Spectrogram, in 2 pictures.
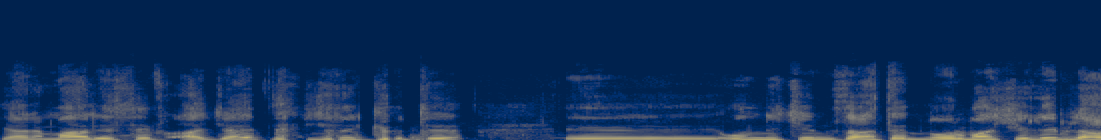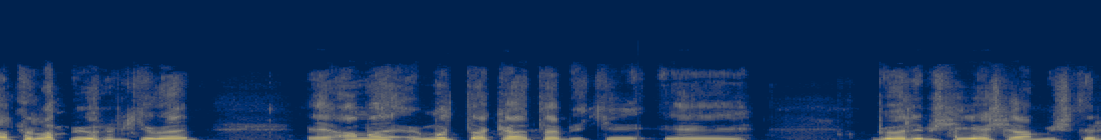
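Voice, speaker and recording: At a moderate pace, a man with a high pitch and a dark, mellow tone speaks in fairly even intonation, taking long, frequent pauses, the sound dry and close with no echo. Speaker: former sports photojournalist and TV man. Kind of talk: casual chat.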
